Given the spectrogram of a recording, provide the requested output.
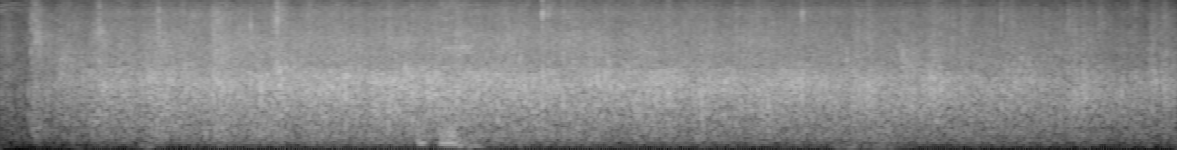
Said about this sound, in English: And so a big applause for them as well that they try to provide care in addition to our angel kitchen and all the other awesome people.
